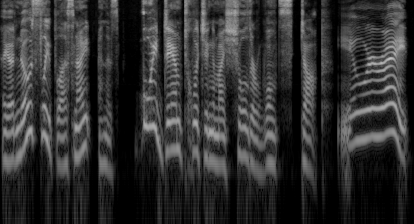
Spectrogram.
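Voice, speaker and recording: A woman's voice: on the low side, big pitch swings, unhurried, no echo. A woman playing a tough, weathered soldier in a video game, with a folksy, dry, plainspoken manner. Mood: pained, irritable. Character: tough, wry, weathered female soldier companion in space. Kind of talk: video game character dialogue.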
